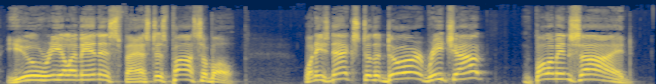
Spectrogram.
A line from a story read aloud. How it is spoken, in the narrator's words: Gunderson shouted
